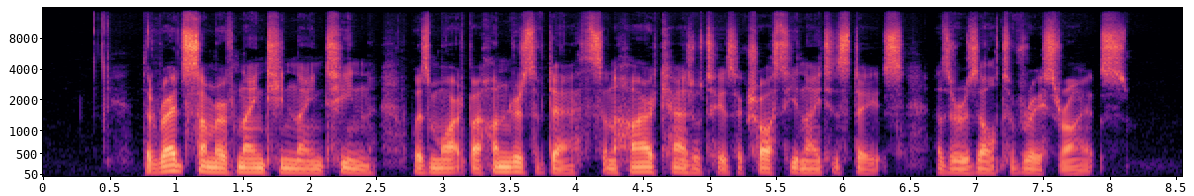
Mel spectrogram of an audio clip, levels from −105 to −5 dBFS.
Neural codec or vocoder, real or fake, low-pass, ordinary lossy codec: none; real; 14.4 kHz; none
